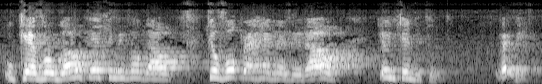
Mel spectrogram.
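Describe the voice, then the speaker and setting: A woman teacher giving a grammar lesson, who draws words out slowly to stress their syllables and calls her students "gente" and "amores". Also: fairly high pitch. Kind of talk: classroom lecture for exam prep. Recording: echoey hall, dull lo-fi sound.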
